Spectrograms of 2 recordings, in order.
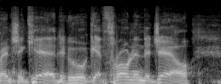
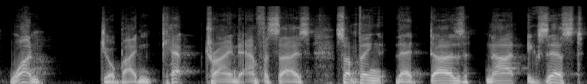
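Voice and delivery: usual speaking voice

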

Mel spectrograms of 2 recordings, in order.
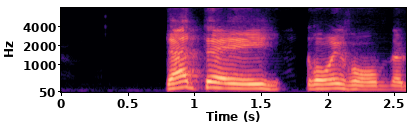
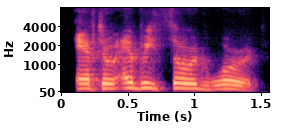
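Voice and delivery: ordinary delivery, nothing marked

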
